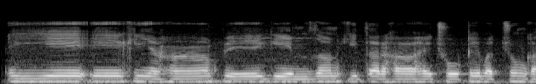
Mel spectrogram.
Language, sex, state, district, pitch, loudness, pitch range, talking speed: Hindi, male, Maharashtra, Mumbai Suburban, 130 Hz, -14 LUFS, 125-130 Hz, 145 wpm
